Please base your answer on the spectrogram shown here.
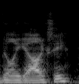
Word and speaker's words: Billy Galaxy: I actually say it wrong later on in the video. It's called Billy Galaxy.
